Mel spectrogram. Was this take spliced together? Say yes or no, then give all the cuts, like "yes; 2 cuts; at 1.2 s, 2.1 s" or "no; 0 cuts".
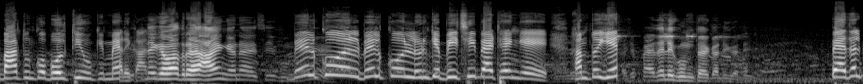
yes; 2 cuts; at 1.2 s, 6.2 s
